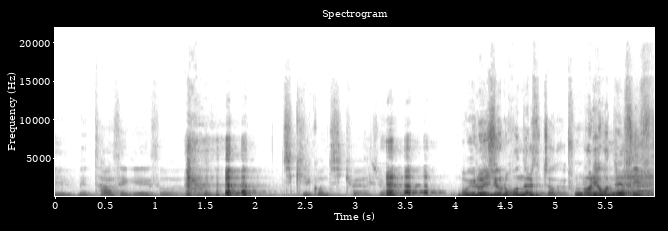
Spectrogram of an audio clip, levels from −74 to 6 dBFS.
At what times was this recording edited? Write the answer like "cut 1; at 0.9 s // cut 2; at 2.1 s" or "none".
cut 1; at 5.1 s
